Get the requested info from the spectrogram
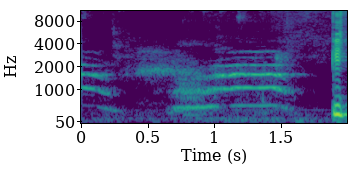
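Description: A domestic cat meowing once, a soft, steady-pitched meow lasting about a second.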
